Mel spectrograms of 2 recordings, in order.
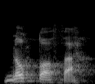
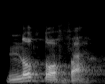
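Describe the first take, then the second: The two takes are said the same way.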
